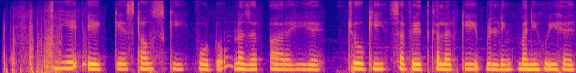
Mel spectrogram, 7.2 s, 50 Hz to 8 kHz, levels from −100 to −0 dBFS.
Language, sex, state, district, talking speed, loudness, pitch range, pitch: Hindi, female, Rajasthan, Jaipur, 160 wpm, -16 LUFS, 205-220 Hz, 215 Hz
